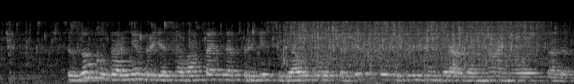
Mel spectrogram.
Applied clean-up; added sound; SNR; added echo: none; Trickle, dribble / Sink (filling or washing) / Water tap, faucet; 10 dB; reverberation time 0.6 s.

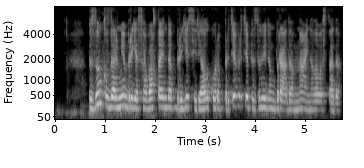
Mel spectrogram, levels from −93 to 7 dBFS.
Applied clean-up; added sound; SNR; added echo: none; none; none; none.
